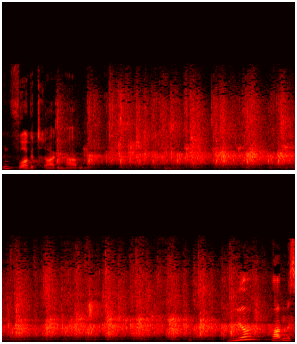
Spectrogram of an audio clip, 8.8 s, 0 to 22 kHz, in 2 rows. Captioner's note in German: Beifall BÜNDNIS 90/DIE GRÜNEN und CDU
